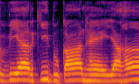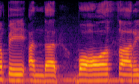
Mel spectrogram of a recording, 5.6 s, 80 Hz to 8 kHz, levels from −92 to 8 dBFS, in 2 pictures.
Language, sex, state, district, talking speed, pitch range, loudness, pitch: Hindi, male, Haryana, Rohtak, 110 wpm, 160-180 Hz, -14 LUFS, 165 Hz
